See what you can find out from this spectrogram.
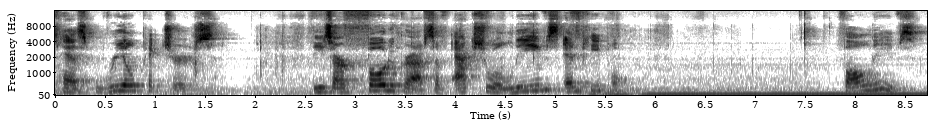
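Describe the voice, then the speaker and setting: Lively American woman teaching at children's storytime. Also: medium pitch. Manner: asks the listeners simple questions. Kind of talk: picture-book read-aloud with chatty asides to young children. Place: indoors in a library. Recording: echoey room with faint background noise.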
